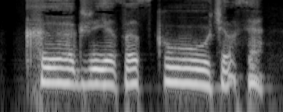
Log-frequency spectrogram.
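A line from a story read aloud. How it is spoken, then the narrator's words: Creaky voice. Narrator (Russian): проскрипел он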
